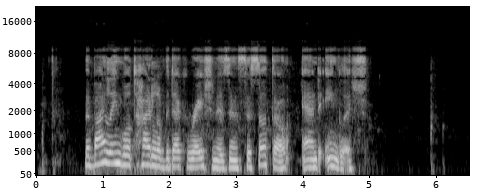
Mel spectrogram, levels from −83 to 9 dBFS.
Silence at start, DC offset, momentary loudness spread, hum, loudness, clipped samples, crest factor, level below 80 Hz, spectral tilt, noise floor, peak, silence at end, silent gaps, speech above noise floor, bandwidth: 0.1 s; under 0.1%; 6 LU; none; -14 LUFS; under 0.1%; 14 dB; -48 dBFS; -4.5 dB/octave; -75 dBFS; -2 dBFS; 1.55 s; none; 61 dB; 9.6 kHz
